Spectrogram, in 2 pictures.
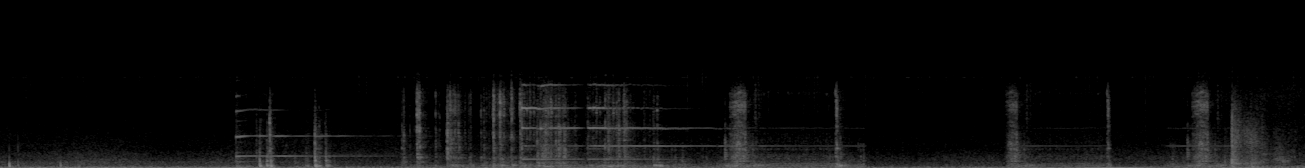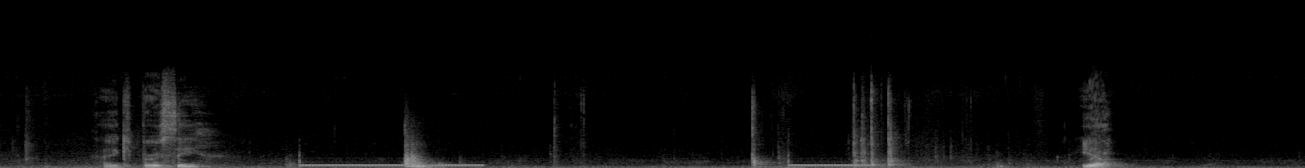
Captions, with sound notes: (telephone line beeping) - Thank you, Percy. (telephone ringing) Yeah?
